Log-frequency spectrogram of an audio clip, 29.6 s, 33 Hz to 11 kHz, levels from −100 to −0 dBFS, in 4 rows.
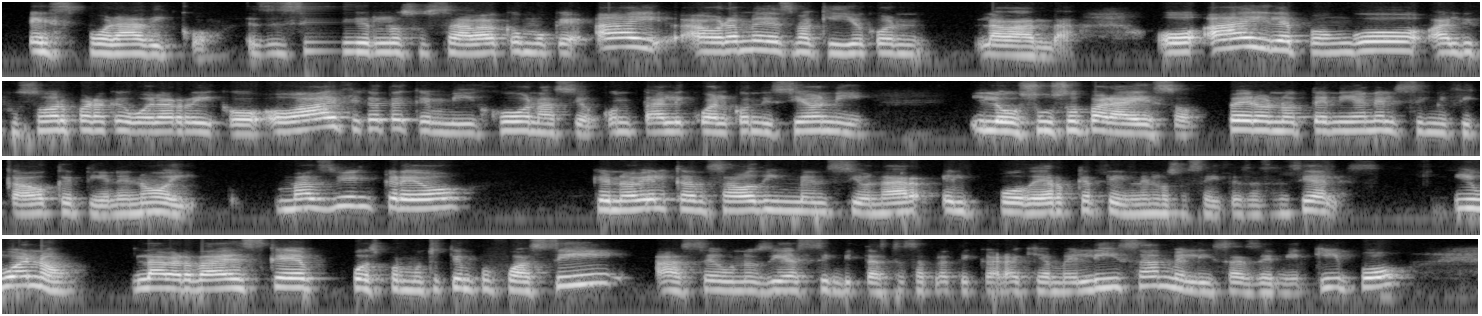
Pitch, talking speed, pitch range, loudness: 225 Hz, 190 wpm, 200-250 Hz, -17 LUFS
